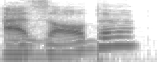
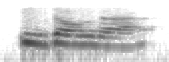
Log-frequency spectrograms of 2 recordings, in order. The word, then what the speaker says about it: Isolda: one uh is it Aalda? Can I say it? Is that correct? Aalda. You you can you can you can call me. Okay. How do you pronounce it correctly? Your name though? Isalda.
